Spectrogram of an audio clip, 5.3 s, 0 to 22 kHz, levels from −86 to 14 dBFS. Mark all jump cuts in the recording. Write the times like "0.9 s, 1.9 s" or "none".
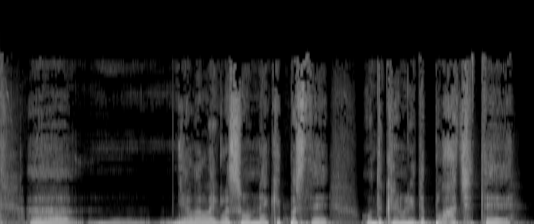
2.8 s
